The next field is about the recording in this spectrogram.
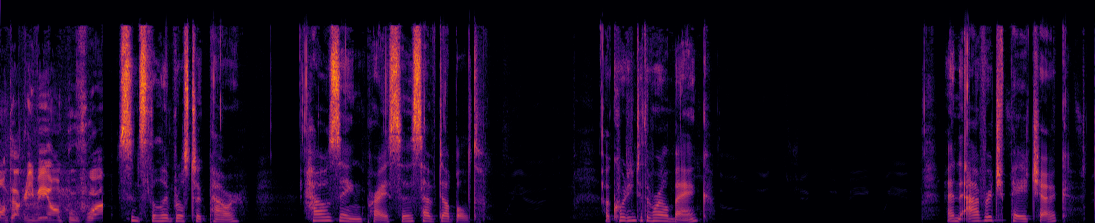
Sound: some Applause

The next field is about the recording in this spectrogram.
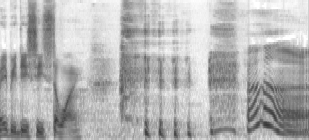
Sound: laughs

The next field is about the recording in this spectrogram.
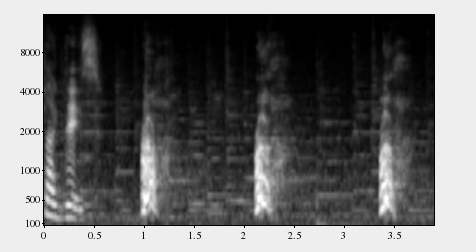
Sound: bork bork bork

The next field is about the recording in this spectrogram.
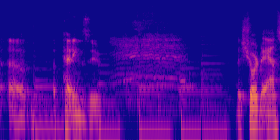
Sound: goats bleat

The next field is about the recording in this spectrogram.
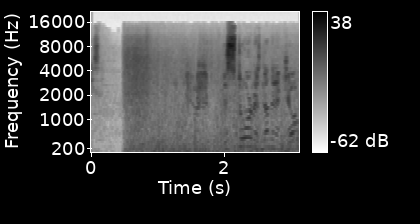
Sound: whispers; wind blowing

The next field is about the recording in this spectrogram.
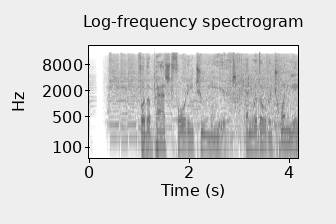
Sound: voiceover

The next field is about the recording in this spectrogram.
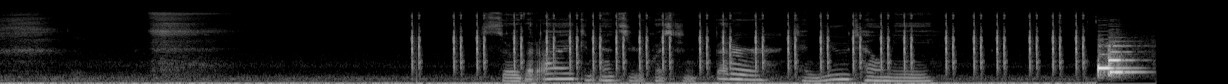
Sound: sigh

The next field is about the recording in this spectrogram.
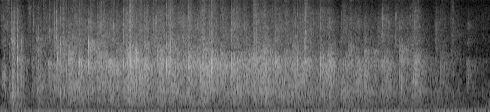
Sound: applause

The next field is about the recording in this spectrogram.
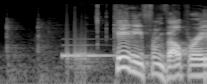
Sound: buzzer

